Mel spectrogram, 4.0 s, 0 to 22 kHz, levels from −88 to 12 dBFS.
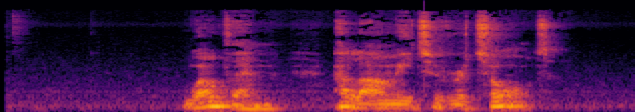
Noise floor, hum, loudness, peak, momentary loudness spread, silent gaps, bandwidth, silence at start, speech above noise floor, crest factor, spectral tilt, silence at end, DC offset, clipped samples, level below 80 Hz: -49 dBFS; none; -15 LUFS; 0 dBFS; 14 LU; none; 16 kHz; 1.15 s; 35 dB; 16 dB; -4.5 dB/octave; 0.5 s; under 0.1%; under 0.1%; -38 dBFS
